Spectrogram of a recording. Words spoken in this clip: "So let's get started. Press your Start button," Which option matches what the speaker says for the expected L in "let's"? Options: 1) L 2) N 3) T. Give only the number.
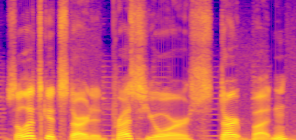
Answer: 1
